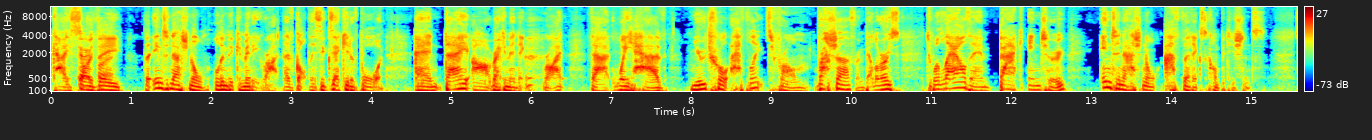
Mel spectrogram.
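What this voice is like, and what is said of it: Sports journalist reporting voice. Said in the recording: “I've got to do my sports journal voice as well. ... I've got to stop doing that voice”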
